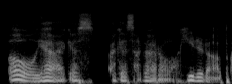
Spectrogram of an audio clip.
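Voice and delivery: low, soft sheepish mumble; sheepish backing down. Retold or imitated. Heated customer backing down to the bartender, sheepishly quiet. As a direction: imitate someone backing down quietly.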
